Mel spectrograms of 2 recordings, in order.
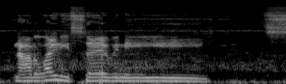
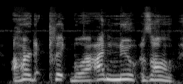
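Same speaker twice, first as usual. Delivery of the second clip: ordinary talk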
